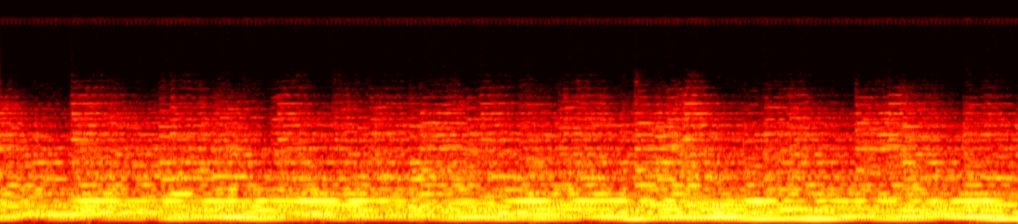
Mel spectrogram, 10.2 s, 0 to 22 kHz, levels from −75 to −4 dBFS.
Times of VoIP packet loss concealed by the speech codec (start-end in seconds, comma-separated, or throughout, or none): none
